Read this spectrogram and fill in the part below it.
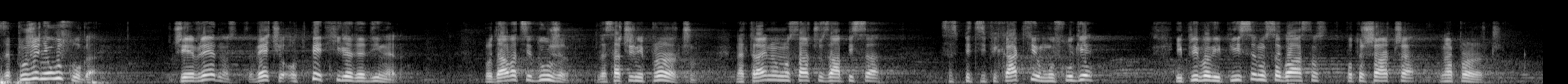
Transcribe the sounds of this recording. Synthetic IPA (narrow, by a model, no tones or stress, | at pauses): zapɾuːʒeɲeuslˠuɡa̰ | t͡ʃijeʋɾeːd̪nost̪ʋet͡ɕaʔod̪peːt̪xiʎad̪ad̪ina̰ɾa̰ | pɾo̞d̪aːʋat̪sje̞d̪uːʒa̰nd̪asat͡ʃinipɾo̞ɾat͡ʃunːat̪ɾaːjnomnosaːt͡ʃuzaːpisa | saspet̪sifikaːt̪sijo̞muslˠuɡe̞ | ipɾibaʋipiːsanusaɡlˠaːsno̞st̪po̞t̪ɾoʃaːt͡ʃanapɾo̞ɾat͡ʃu̥n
